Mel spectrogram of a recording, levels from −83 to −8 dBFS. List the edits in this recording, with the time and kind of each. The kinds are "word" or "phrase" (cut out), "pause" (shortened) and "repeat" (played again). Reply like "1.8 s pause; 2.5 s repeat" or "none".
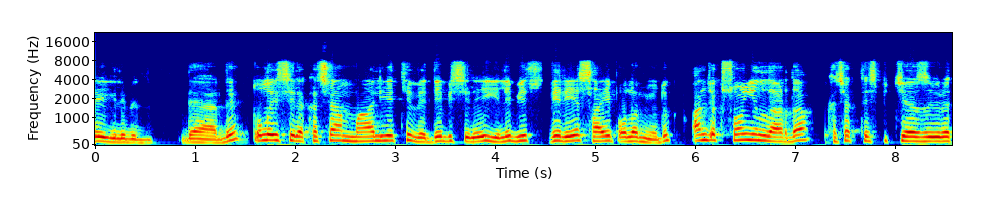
none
